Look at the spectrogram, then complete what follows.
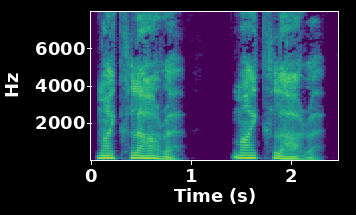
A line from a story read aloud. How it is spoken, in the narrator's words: He was so overcome with mingled feelings of sorrow and delight, and he gasped forth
